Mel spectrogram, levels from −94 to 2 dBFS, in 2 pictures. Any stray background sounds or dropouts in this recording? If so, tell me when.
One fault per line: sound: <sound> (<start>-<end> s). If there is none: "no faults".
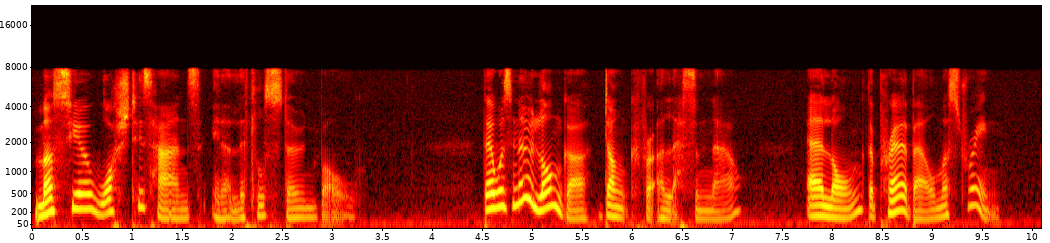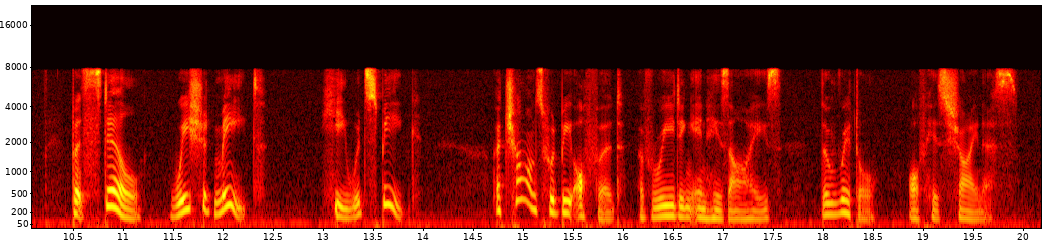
no faults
